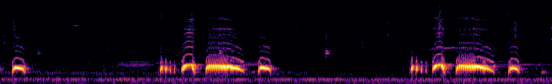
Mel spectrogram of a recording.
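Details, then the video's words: Spotted dove giving its call, a clean recording meant for luring birds; two full phrases of short stuttered coos, a long drawn-out mellow coo and a final short coo, separated by about three seconds of quiet. "Suara Burung Terkukur/Derkuku bersih cocok untuk PIKAt."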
